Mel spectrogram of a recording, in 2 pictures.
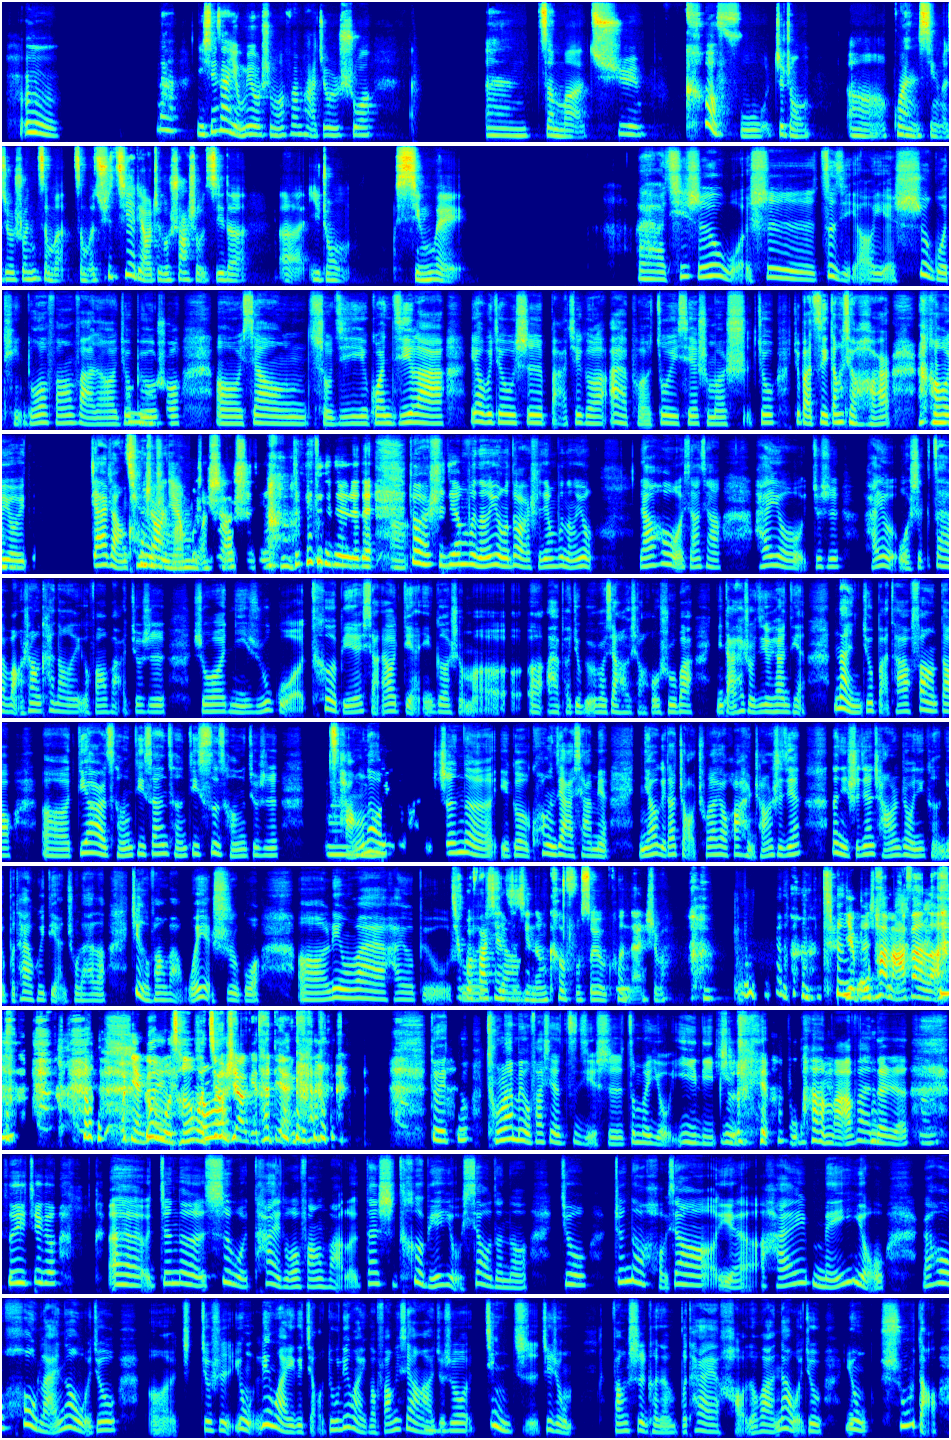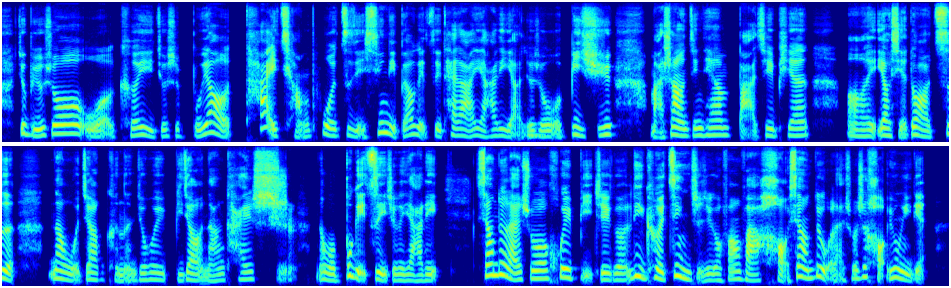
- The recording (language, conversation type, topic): Chinese, podcast, 创作时如何抵挡社交媒体的诱惑？
- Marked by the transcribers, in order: other background noise; laughing while speaking: "小孩儿，然后有"; laughing while speaking: "对 对"; chuckle; laugh; laughing while speaking: "真的是。就是 对，从来 对，就"; chuckle; laugh; laughing while speaking: "我点个五 层，我就是要给它点开"; laugh; laughing while speaking: "并且不怕麻烦的人。所以这个"; chuckle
